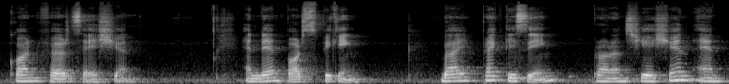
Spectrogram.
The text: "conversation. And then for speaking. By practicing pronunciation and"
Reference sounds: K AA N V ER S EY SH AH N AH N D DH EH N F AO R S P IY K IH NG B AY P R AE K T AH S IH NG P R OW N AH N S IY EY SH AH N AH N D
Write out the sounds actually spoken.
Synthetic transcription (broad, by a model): K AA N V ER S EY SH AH N AH N D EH N P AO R S P IY K IH NG B AY P R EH K T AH S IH NG P R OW N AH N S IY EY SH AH N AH N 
